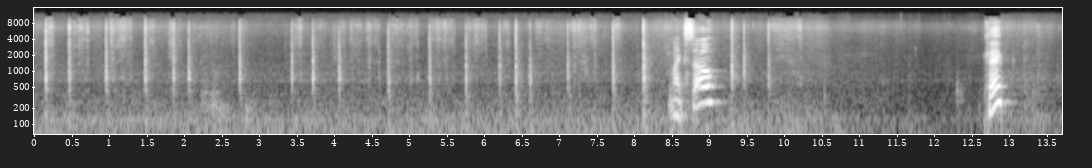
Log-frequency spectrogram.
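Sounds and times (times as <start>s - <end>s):
writing tool tapping and scratching while handwriting an equation: 0.1s - 2.8s, 3.4s - 8.3s, 9.3s - 9.9s
speech: 8.5s - 9.2s, 12.7s - 13.0s.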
